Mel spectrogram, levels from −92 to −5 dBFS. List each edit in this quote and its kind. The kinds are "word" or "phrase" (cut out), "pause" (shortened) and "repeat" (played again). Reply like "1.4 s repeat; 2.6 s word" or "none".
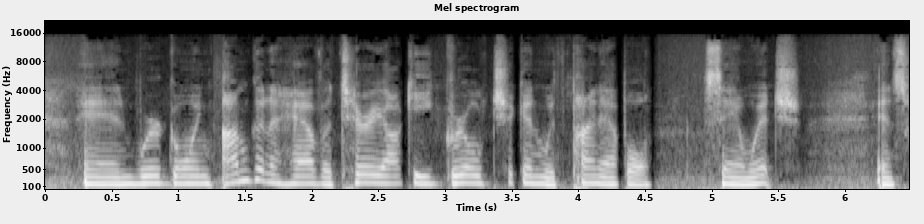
1.3 s phrase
